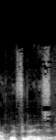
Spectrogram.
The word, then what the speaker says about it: Epaphroditus: Epaphroditus. – Yeah, Epaphroditus.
